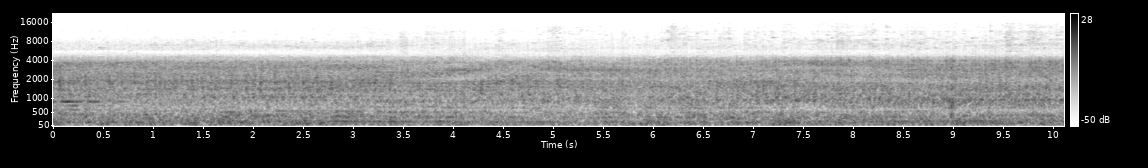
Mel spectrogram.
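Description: Massey Ferguson 260 tractor's three-cylinder diesel engine running steadily as it hauls a trolley loaded with soil.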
